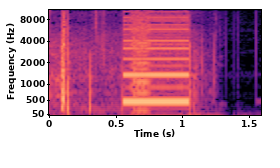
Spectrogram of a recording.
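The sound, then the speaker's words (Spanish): A single loud, steady telephone tone lasting about half a second, like a busy or disconnect signal on a dropped call, preceded by brief clicks and line noise. “Bueno, corto parece.”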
